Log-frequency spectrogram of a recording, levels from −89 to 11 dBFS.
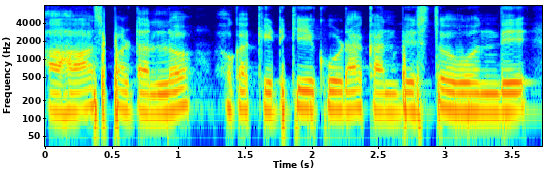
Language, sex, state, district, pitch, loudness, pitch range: Telugu, male, Telangana, Mahabubabad, 140 Hz, -18 LUFS, 135-145 Hz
